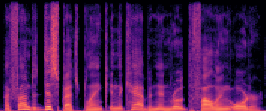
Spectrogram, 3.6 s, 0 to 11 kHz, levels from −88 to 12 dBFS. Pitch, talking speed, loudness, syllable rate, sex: 145 Hz, 220 wpm, -18 LUFS, 5.6 syllables/s, male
